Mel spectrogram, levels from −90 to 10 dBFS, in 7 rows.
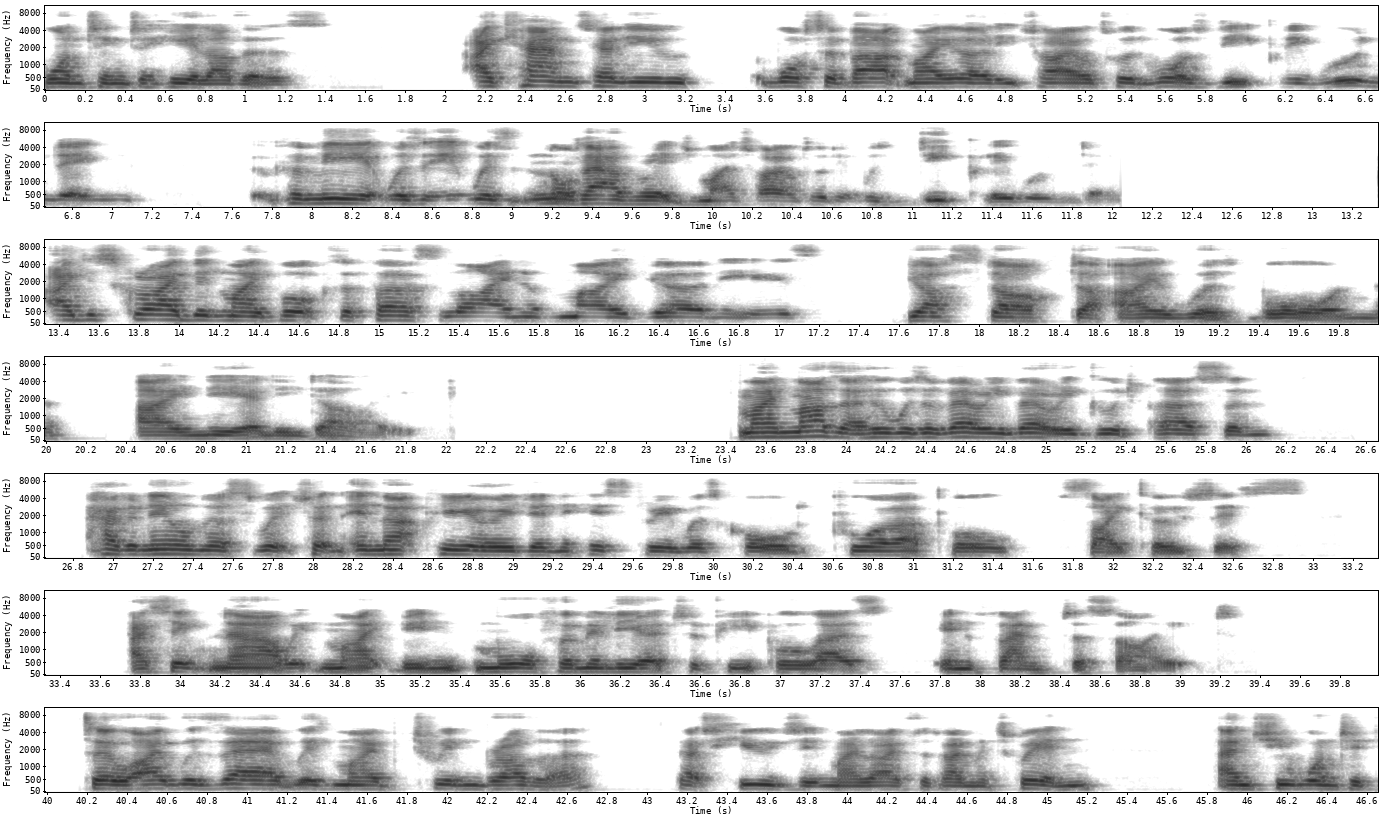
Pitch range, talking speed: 135-165 Hz, 135 wpm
